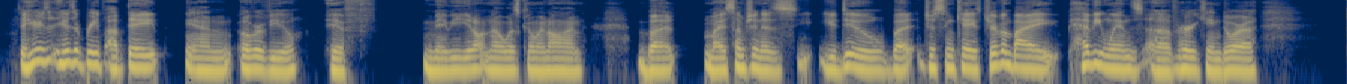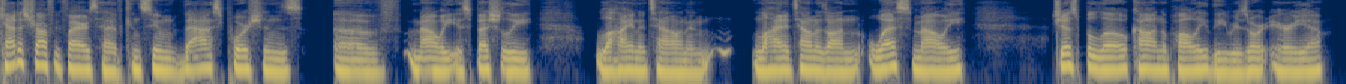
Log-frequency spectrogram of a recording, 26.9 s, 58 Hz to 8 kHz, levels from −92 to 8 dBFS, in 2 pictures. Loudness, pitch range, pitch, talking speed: -17 LUFS, 130-155 Hz, 135 Hz, 130 wpm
